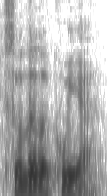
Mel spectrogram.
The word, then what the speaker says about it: Soliloquia: I've been around medieval Latin for too long, I can't pronounce it. Soliloquia. I think that did it, right? Yeah, that was the right way.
